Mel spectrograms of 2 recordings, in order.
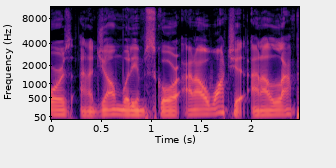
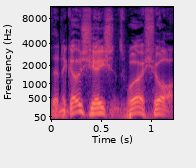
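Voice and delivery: put-on plucky, wisecracking voice. Quoting a wisecracking Star Wars line: imitating Ewan McGregor's wisecracking Obi-Wan. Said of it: "He's all like".

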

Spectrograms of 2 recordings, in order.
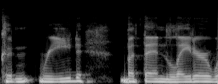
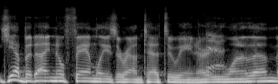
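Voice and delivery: ordinary delivery

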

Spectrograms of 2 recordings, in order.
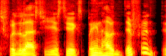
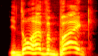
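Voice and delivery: yelling very high, high-pitched yell; 11 semitones higher than usual. Retelling yelling at a teammate during a game: retelling yelling at someone. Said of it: "I keep yelling at him".

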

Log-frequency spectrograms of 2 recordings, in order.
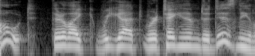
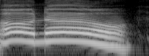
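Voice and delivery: put-on disappointed voice, pitched up, last word drawn out; 7 semitones higher than usual. Quoting the first mate's reaction in a movie: imitating a disappointed movie character. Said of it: "He sounds more, like, disappointed".

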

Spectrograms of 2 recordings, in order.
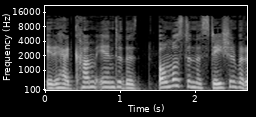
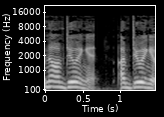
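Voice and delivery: put-on voice close to crying; 3 semitones higher than usual. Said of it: "but close to crying".

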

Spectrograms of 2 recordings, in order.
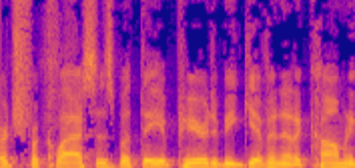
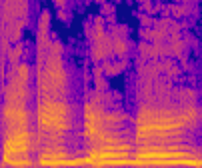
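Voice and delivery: put-on drunken screaming, higher pitch. Retelling how drunk fans screamed at a sportscaster: imitating drunken screaming. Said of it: "we'd all just start screaming".

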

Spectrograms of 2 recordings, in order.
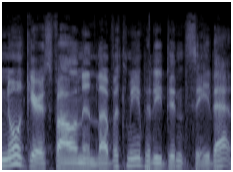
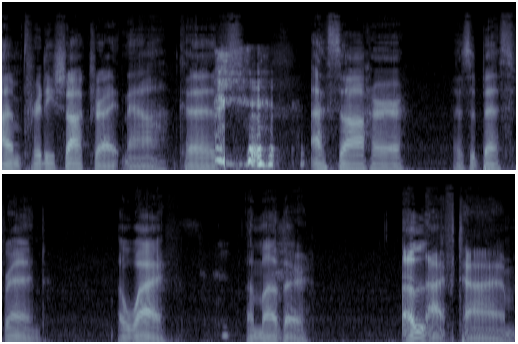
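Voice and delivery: put-on sad voice, very slow, words dragged out; 6 semitones lower than usual. Speaker imitates someone who can't act but has to be sad: mock sad, really slow. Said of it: "he just starts talking really slowly and closes his eyes".

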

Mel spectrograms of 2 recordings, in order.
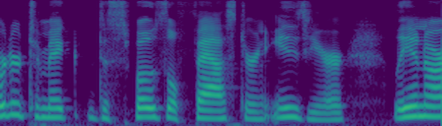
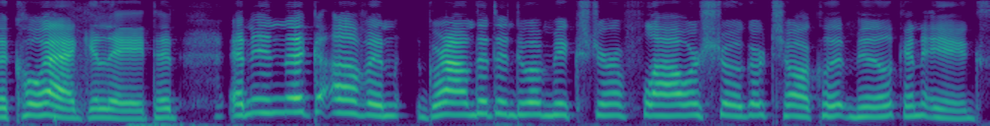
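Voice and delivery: loud, bad Italian accent drifting into Eastern European; 4 semitones higher, 6 dB louder than usual. Reading a passage aloud for listeners, in an Italian accent that sounds Eastern European. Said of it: "you sound like an Italian that was raised in like Eastern Europe".

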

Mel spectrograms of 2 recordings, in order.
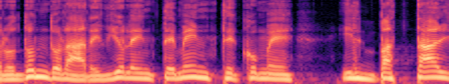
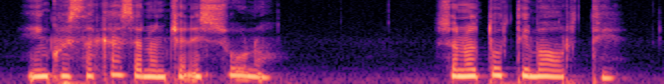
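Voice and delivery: tiny, faint, high, ghostly little voice; 7 semitones higher, 6 dB quieter than usual. Narrator reads a girl at the window answering Pinocchio; tiny voice from another world. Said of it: "con una vocina che pareva venisse dall'altro mondo".

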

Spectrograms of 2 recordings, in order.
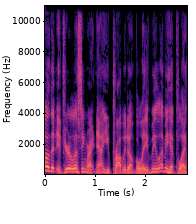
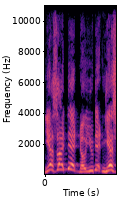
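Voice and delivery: put-on yelling, higher; 8 semitones higher than usual. Retelling an argument between two men, imitating someone yelling. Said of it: "They're just yelling".

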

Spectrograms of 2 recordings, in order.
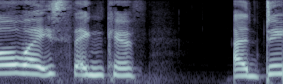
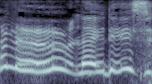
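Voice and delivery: put-on frog voice, pitched higher; 7 semitones higher than usual. Imitating the other speaker's "Hello" intro: imitating Zach's frog voice. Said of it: "the frog thing".

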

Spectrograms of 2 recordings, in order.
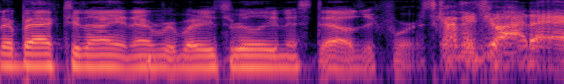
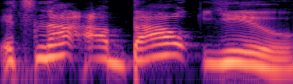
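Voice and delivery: mock, very drawn-out, slow, high, irritated, pointed; 7 semitones higher than usual. Retelling what Hannah says every time she gets mad: imitating Hannah getting mad. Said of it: "she gets mad, she's like".

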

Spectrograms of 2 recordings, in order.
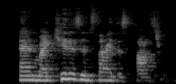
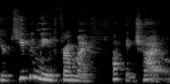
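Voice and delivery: acted, reenacted upset tone. Told by a woman to go sign her out first, retelling being upset. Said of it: "I was like Kind of upset now".

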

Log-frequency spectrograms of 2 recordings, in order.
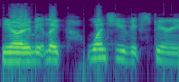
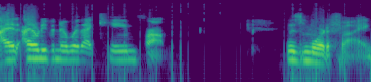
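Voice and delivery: plain

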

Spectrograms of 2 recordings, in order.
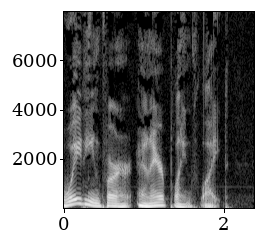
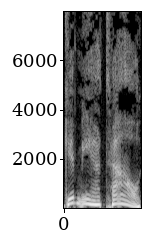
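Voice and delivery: acted-out scream, much higher pitch; 8 semitones higher than usual. Retelling a woman stuck in the water shouting to a man, retelling a scream. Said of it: "starts screaming".

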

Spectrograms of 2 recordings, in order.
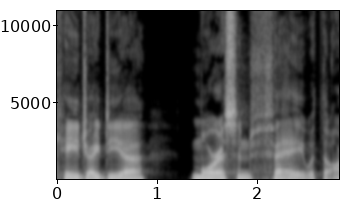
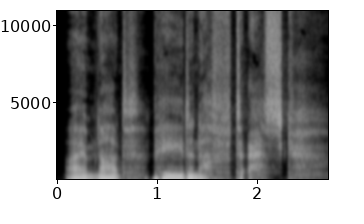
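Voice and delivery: muttering under breath; 3 semitones lower than usual. A security guard watches the party pass to the elevators; muttering under breath. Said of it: "you hear him mutter under his breath".

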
